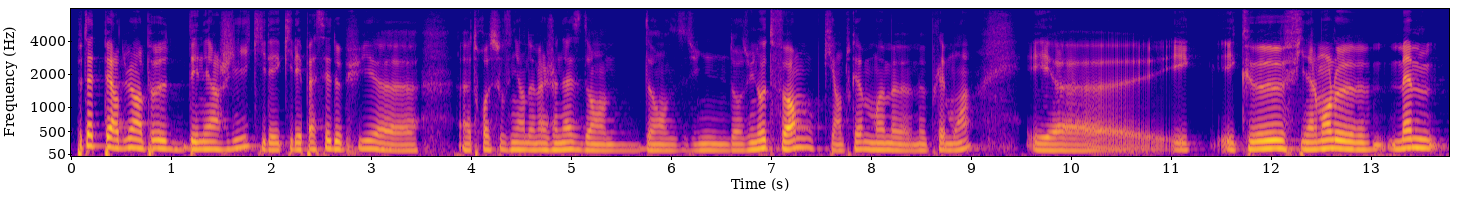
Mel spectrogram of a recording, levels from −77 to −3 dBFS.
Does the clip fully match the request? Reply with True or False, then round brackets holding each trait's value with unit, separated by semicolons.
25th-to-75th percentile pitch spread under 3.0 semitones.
False (3.8 semitones)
